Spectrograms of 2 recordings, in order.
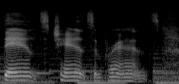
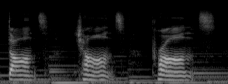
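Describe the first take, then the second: First: It is said in an east coast Australian accent. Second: It is said in a South Australian accent.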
